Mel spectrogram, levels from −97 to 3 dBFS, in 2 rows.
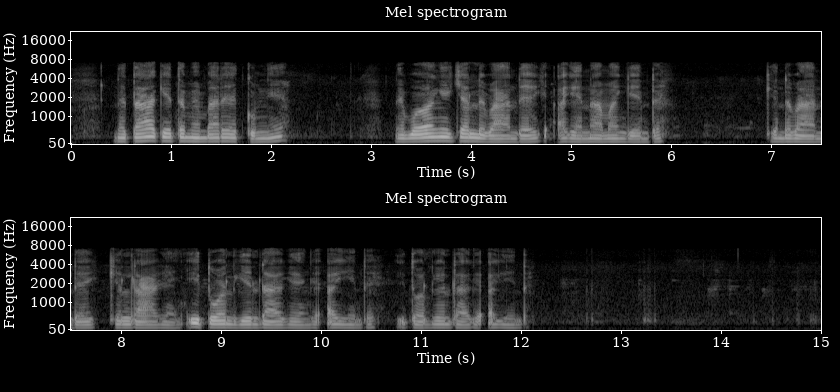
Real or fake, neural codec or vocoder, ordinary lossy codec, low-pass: real; none; none; 7.2 kHz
